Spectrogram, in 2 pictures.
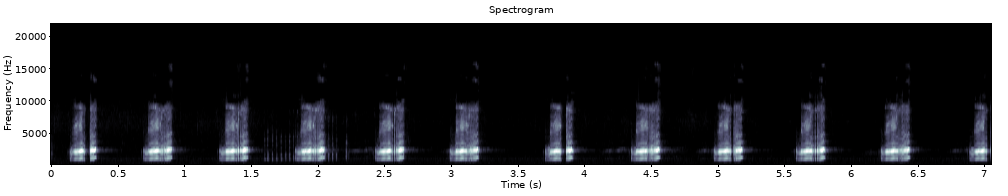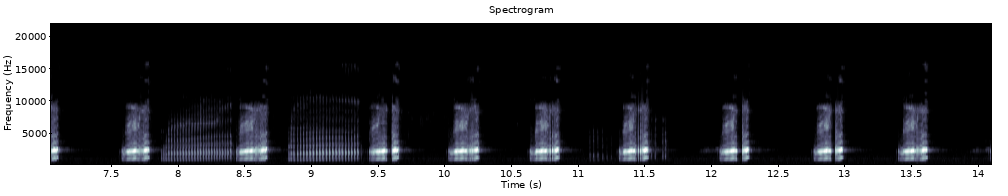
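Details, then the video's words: Pacific tree frog, also called Pacific chorus frog, calling in mating season: loud two-part ribbit notes repeated steadily about every 0.6 seconds, with a longer trilled call from a second frog overlapping near the middle. "Pacific Tree Frog"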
